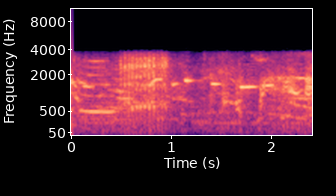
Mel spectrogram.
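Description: Parrots calling, with short whistled notes and a harsh squawk about half a second in.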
